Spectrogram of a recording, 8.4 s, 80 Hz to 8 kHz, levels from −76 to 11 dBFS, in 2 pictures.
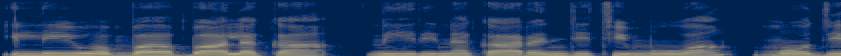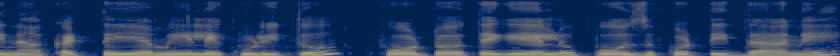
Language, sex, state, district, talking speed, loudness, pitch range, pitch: Kannada, female, Karnataka, Chamarajanagar, 100 wpm, -24 LUFS, 215-240 Hz, 230 Hz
